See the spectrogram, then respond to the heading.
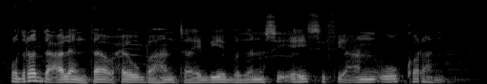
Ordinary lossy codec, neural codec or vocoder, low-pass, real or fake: none; none; none; real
